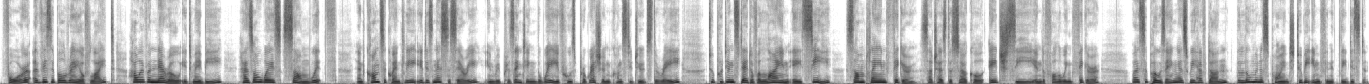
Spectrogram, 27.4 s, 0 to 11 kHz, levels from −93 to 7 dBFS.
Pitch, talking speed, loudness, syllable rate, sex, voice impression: 210 Hz, 140 wpm, -17 LUFS, 4.2 syllables/s, female, very feminine, very adult-like, very middle-aged, very thin, tensed, slightly powerful, bright, soft, very clear, fluent, slightly raspy, cool, very intellectual, refreshing, very sincere, very calm, slightly mature, very friendly, very reassuring, slightly unique, very elegant, sweet, slightly lively, very kind, modest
